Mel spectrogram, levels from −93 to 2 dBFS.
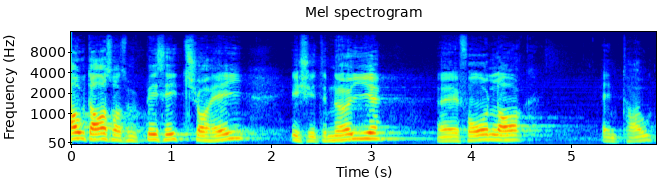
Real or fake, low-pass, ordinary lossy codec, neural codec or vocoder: real; 14.4 kHz; none; none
